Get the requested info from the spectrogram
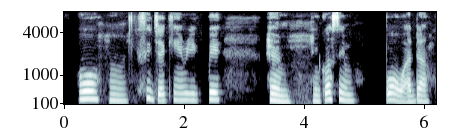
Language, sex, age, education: Yoruba, female, 15-29, tertiary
